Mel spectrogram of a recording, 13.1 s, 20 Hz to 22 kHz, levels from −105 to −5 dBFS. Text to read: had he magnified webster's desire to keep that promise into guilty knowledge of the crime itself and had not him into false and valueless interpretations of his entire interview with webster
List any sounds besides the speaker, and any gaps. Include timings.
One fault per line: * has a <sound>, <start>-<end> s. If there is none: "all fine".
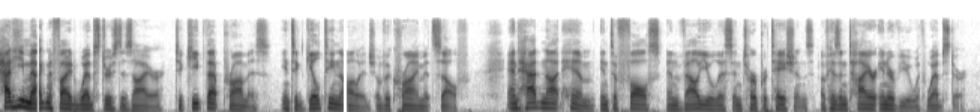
* has a dropout, 0.5-0.5 s
* has a dropout, 4.6-4.6 s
